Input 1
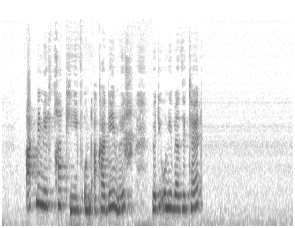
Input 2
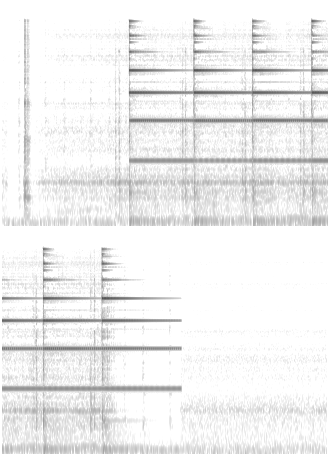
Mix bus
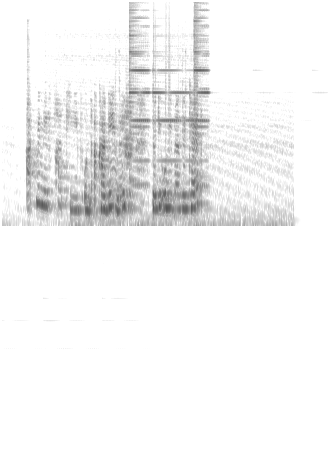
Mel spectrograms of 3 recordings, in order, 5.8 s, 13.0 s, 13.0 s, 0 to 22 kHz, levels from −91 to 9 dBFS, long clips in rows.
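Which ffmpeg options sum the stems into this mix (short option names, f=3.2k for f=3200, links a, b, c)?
-filter_complex "[0:a]lowpass=f=4.5k:w=0.5412,lowpass=f=4.5k:w=1.3066,afade=t=in:st=1.46:d=0.59:silence=0.398107,asplit=2[a][b];[1:a]equalizer=f=1k:w=2.8:g=-14,asplit=2[c][d];[d]highpass=f=720:p=1,volume=18dB,asoftclip=type=tanh:threshold=-9dB[e];[c][e]amix=inputs=2:normalize=0,lowpass=f=7.6k:p=1,volume=-6dB,acrusher=bits=10:mix=0:aa=0.000001,volume=-8dB[f];[b]apad=whole_len=575042[g];[f][g]sidechaingate=range=-51dB:threshold=-52dB:ratio=16:detection=peak[h];[a][h]amix=inputs=2:normalize=0,bandreject=f=73.79:t=h:w=4,bandreject=f=147.58:t=h:w=4,bandreject=f=221.37:t=h:w=4,bandreject=f=295.16:t=h:w=4,bandreject=f=368.95:t=h:w=4,bandreject=f=442.74:t=h:w=4,bandreject=f=516.53:t=h:w=4,bandreject=f=590.32:t=h:w=4,bandreject=f=664.11:t=h:w=4,bandreject=f=737.9:t=h:w=4,bandreject=f=811.69:t=h:w=4,bandreject=f=885.48:t=h:w=4,aeval=exprs='0.126*(abs(mod(val(0)/0.126+3,4)-2)-1)':c=same,asplit=2[i][j];[j]adelay=2.7,afreqshift=-1.8[k];[i][k]amix=inputs=2:normalize=1"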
